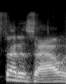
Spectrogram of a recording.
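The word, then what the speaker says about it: Fette Sau: Did I pronounce Fetzau correctly? It's Fetzau. Fetzau. Yes, Fetzau. It's good.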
